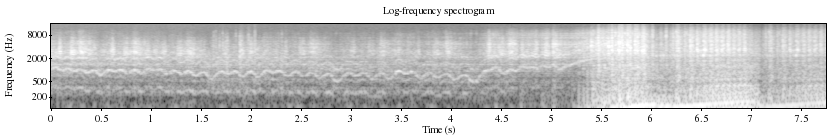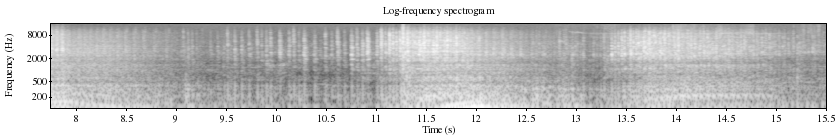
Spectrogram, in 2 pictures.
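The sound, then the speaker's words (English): A truck that has been acting up cranks, then its engine roars to life and is revved several times, the loud surges rising and falling over a rough, rumbling idle with no talking. “You might have to give us a jump because my truck kind of acting up.”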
